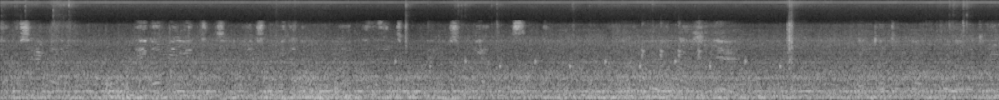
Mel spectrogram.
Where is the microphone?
in a car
